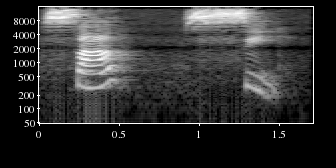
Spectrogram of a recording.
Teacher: A última sílaba é a sílaba tônica, por isso que ela é uma oxítona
